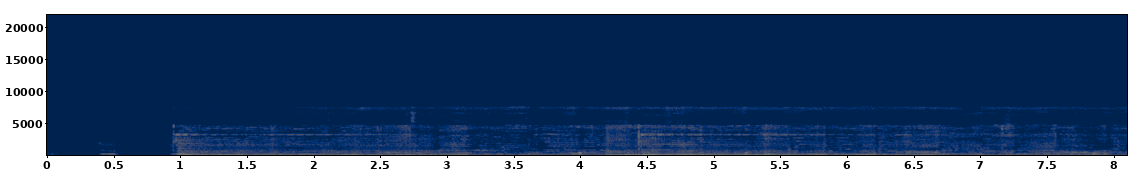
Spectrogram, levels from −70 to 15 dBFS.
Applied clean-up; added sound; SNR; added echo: neural mask model DeepFilterNet 3.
